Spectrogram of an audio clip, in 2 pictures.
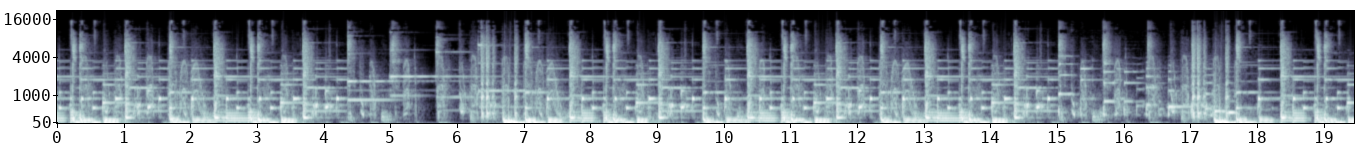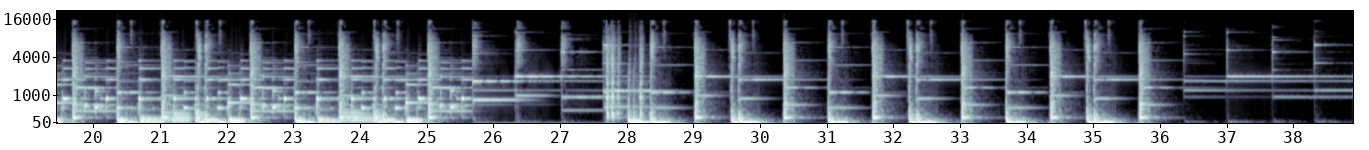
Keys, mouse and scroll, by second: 1.2 shift+click, 7.5 click, 18.4 Up, 18.5 Up, 19.5 typing, 21.0-22.3 drag, 22.3 Up, 22.3 Right, 24.0 click, 26.1 shift+click, 26.7 shift+click, 36.1 F9, 36.7 click.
